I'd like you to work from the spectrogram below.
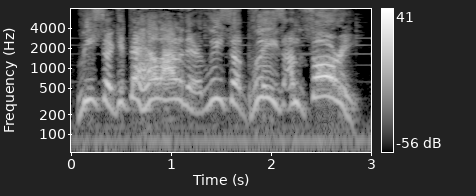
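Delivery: high, full-force panicked shout; screamed, frantic pleading; desperate shouting. A narrator's reading. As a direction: shout with all you have to get her off the tracks. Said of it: "I began shouting".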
